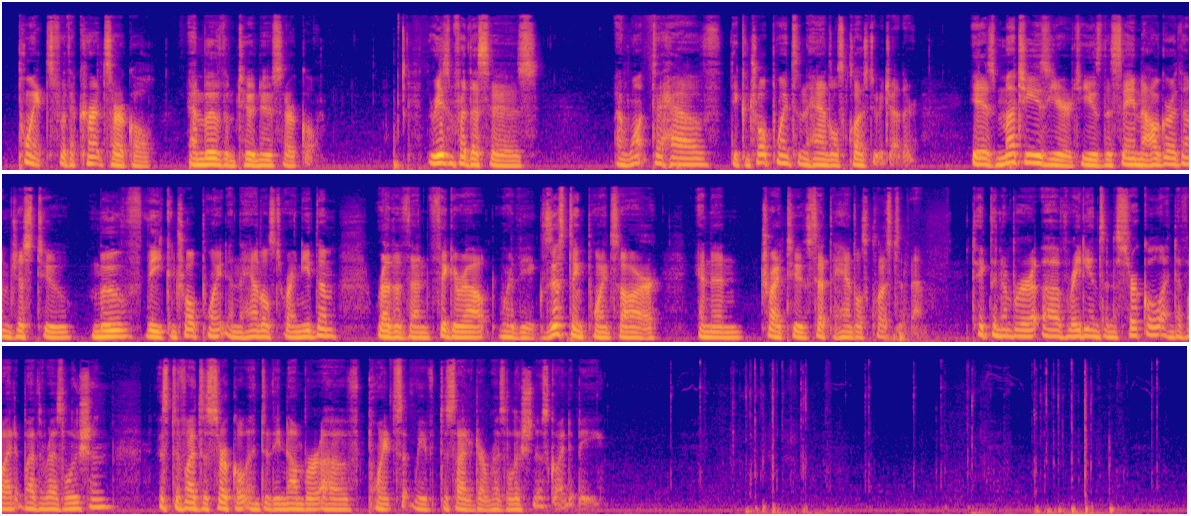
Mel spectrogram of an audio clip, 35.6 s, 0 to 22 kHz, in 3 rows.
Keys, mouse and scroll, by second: 30.4-31.7 drag, 32.8-34.5 drag, 35.2 click.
